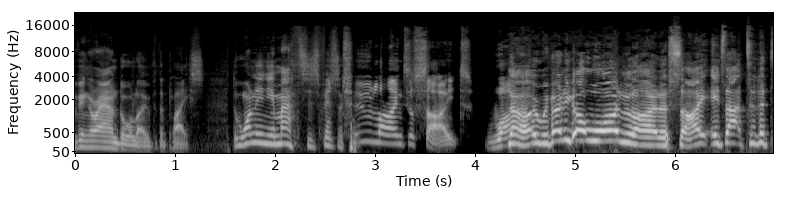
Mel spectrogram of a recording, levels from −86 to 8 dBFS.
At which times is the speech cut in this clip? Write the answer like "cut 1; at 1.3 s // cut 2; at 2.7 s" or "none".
cut 1; at 2.8 s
